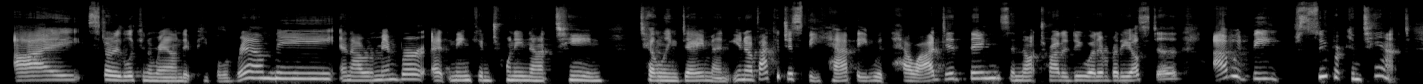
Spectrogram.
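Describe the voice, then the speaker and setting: A woman has a normal speaking voice at medium pitch with lively intonation. She talks at a moderate pace in a dry, close sound with no echo. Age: 60s. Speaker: author and podcast host. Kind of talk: interview. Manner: conversational, with fillers.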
